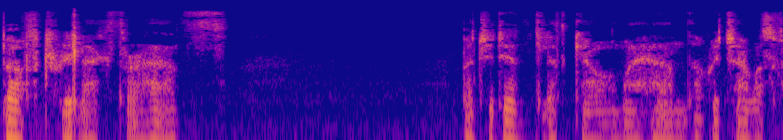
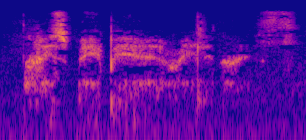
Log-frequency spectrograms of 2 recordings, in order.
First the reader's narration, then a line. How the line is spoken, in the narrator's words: whispered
